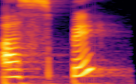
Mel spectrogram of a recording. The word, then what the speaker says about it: aspect: le elle est prononcée attention aussi aux mots aspect est distinct dans lesquels ni le sait ni le thé ne sont prononcés alors qu'on dit direct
